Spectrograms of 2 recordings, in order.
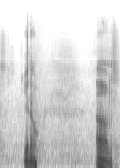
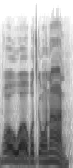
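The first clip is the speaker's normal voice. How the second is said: higher-pitched startled interjection; mock alarm, pitched up; alarmed husband; 6 semitones higher, slower than usual. Husband rolls up on the argument, alarmed.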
